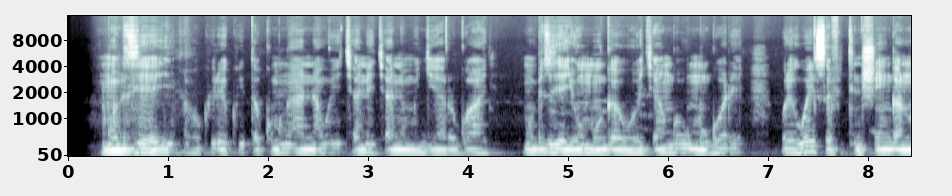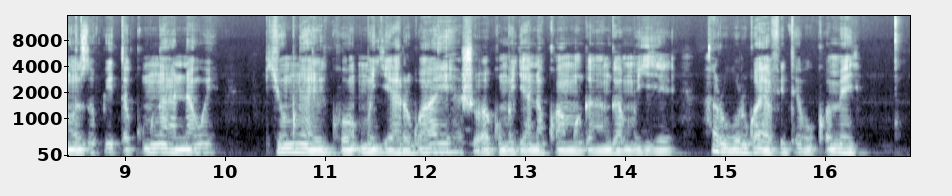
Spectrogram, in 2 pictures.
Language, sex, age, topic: Kinyarwanda, male, 18-24, health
